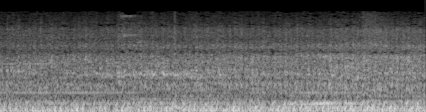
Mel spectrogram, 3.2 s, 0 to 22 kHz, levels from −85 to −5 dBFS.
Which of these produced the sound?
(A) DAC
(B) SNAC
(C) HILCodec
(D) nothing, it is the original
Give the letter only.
D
